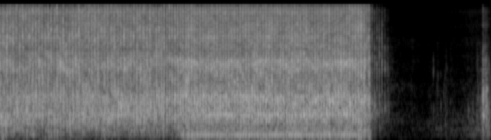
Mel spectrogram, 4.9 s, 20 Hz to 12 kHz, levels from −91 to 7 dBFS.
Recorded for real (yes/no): no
